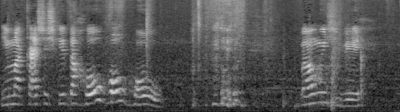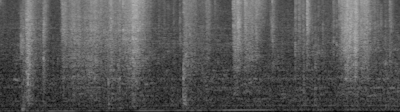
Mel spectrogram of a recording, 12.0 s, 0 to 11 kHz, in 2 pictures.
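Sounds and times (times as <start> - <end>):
packaging rustling: 6.4 - 12.0.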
